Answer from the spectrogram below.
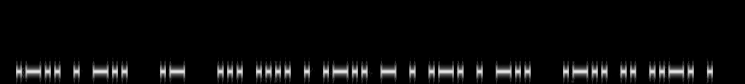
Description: Morse code, heard as a keyed tone, about 25 wpm, 600 Hz. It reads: LED A SHELTERED LIFE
